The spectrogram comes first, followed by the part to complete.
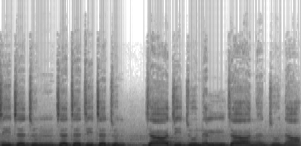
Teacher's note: നാവിൻ്റെ സെൻറ്റർ ഭാഗം മേലെ അണ്ണാക്കിലേക്ക് ചേരുന്നു.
